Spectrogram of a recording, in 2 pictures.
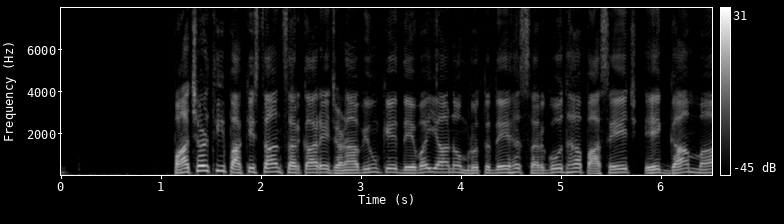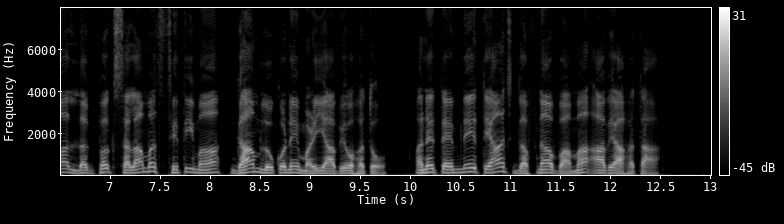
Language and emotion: Gujarati, neutral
